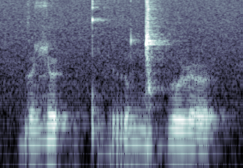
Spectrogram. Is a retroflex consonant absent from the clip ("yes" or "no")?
no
